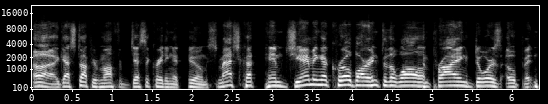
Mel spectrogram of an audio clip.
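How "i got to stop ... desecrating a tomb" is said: mock sarcastic delivery. Describing a scene from a show they love, retelling a sarcastic line. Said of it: "he very sarcastically like".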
